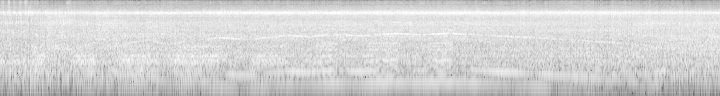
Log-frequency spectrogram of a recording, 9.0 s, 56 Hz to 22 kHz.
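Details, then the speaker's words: Vespa automatic (Sprint) scooter after wiring tidied and refitted: steady idle holds past 10 seconds, where it used to drop and stall, then smooth rev rising and easing back without stumbling; stable normal idle and rev. "Ini RPM sudah stabil dan digas sudah stabil."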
